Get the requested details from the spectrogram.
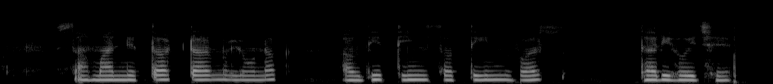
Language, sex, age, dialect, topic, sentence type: Maithili, female, 31-35, Eastern / Thethi, banking, statement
